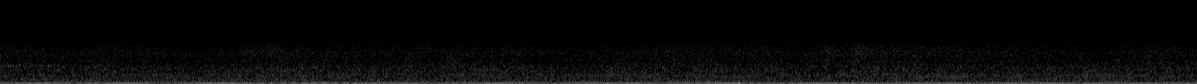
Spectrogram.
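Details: Steady low rumble of traffic or machinery with faint rustling, and no animal calls.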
